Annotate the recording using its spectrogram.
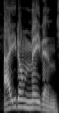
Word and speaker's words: Iron Maiden: Iron Maiden, señorita, lo estoy pronunciando bien, o sea que no me llames otra vez.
